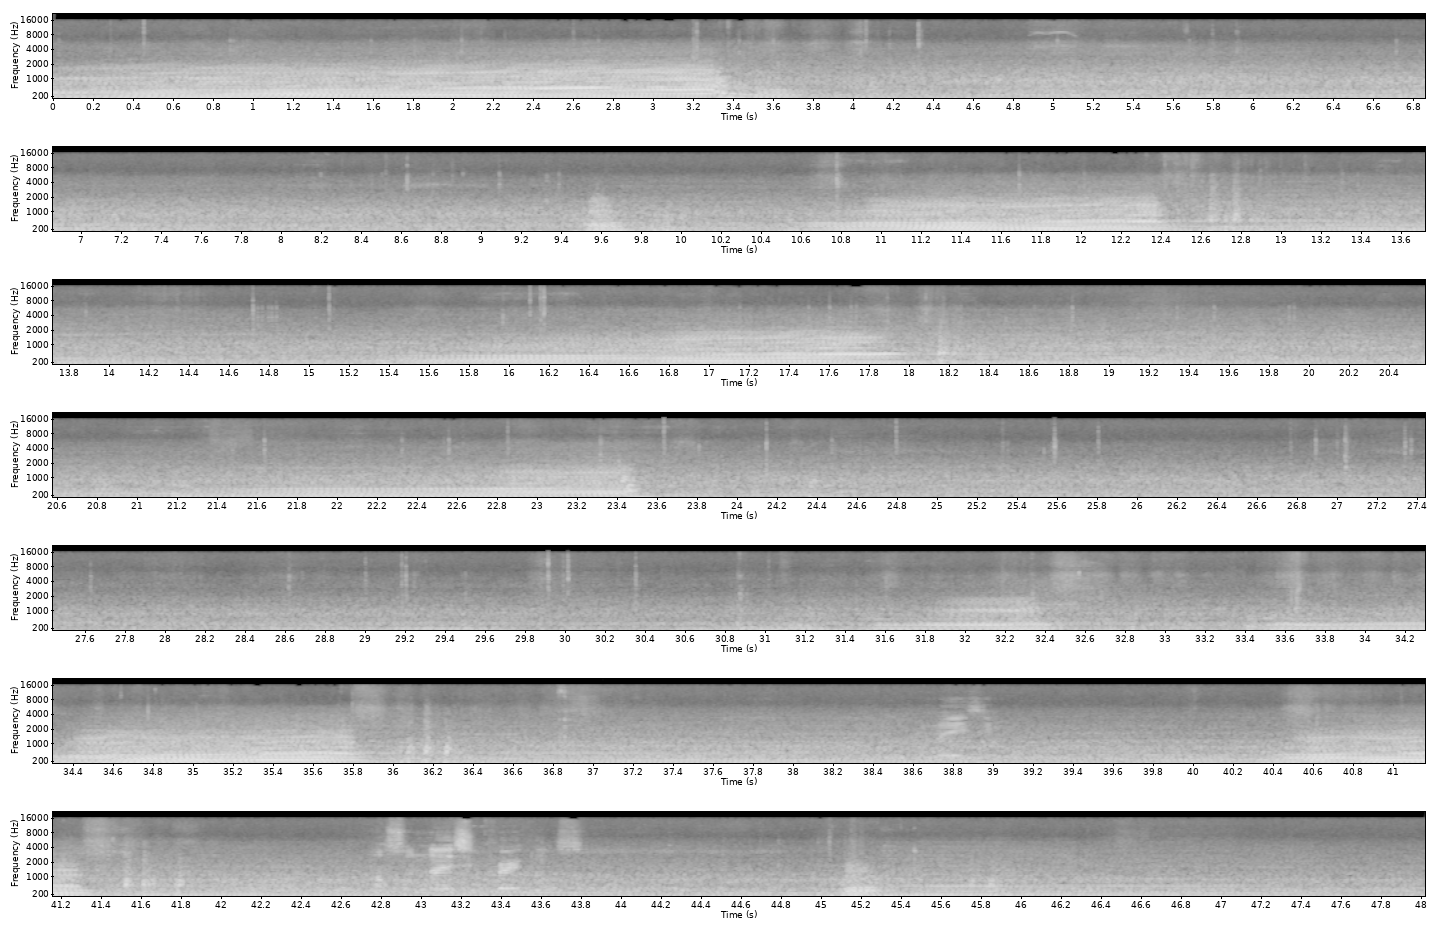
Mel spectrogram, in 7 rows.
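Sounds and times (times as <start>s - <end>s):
car engine accelerating hard: 0.0s - 25.9s, 26.8s - 48.0s
exhaust crack: 40.3s - 42.0s.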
